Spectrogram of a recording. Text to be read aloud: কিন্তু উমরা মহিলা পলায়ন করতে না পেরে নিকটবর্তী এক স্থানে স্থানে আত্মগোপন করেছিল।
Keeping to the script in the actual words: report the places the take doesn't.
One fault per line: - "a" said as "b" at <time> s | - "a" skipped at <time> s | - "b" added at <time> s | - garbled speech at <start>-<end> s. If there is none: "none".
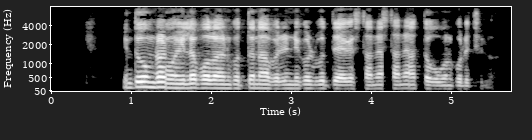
none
